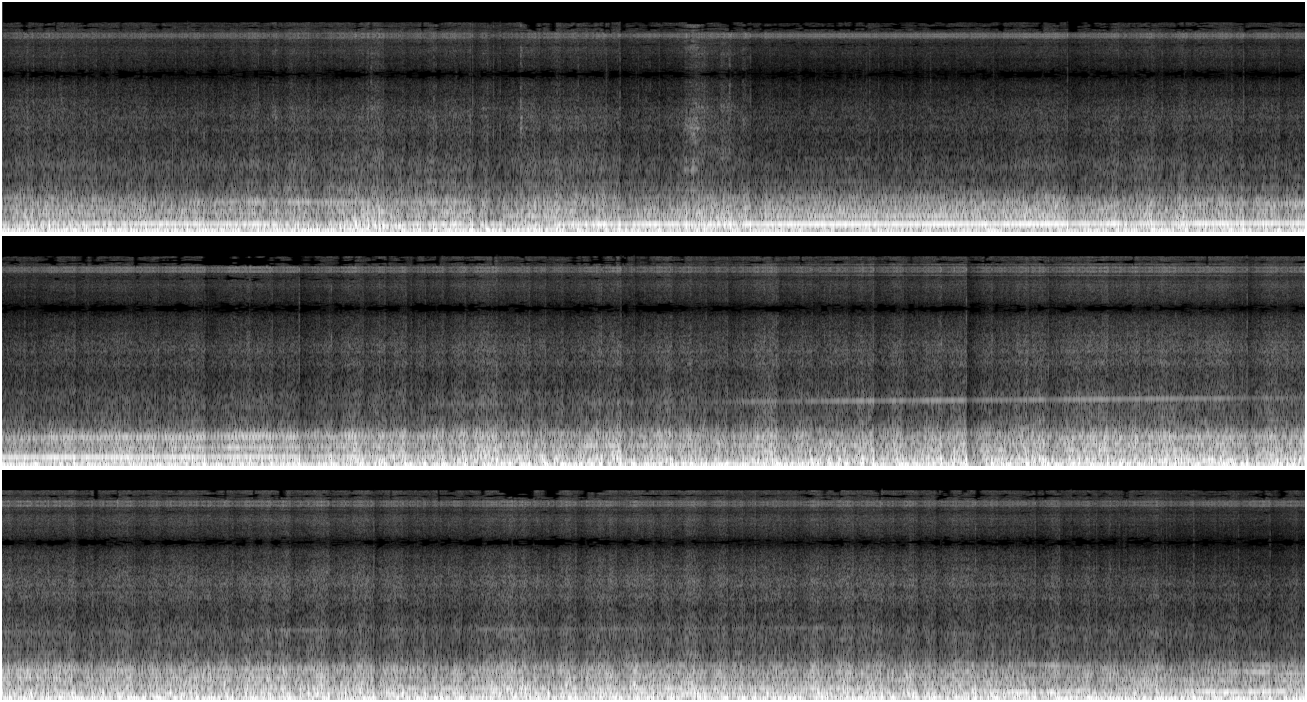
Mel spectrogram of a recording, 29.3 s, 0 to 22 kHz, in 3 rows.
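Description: Mitsubishi Lancer Evo V's turbocharged 2.0-litre four-cylinder engine running hard at speed, heard from inside the cabin over heavy road and wind noise. Its pitch climbs slowly along the straight, then dips briefly and picks up again near the end.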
